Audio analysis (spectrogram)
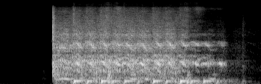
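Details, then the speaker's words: Plymouth Duster Slant Six, freshly installed, cranked via the starter relay contacts before a compression test; strong, even cranking at about five compression beats a second, stopping cleanly: good crank. "all right got good crank"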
